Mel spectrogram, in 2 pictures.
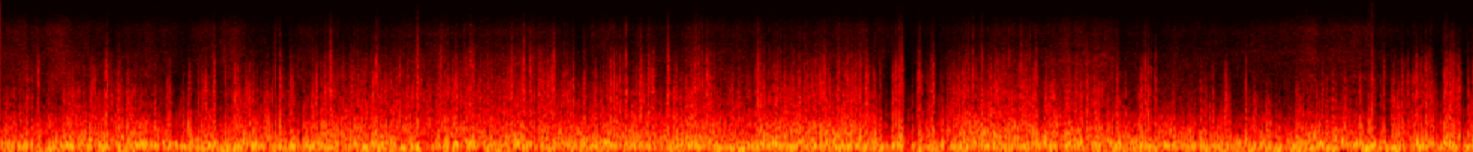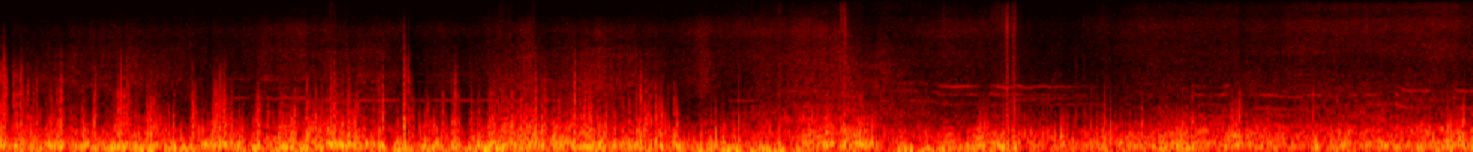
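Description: Wind roars loudly over a close microphone.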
